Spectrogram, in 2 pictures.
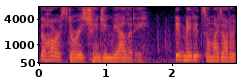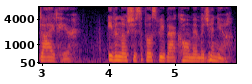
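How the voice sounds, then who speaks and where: Serious, resolute female investigator for a game cutscene, acted by a woman, fairly low pitch, controlled and earnest. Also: steady tone, quick pace, natural voice. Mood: earnest, worried. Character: determined female federal agent and mother, serious, guarded. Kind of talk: video game cutscene acting. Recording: light ambient background noise.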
